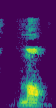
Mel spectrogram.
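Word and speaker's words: một: So mo is how you say one. That's M-O-T with a symbol that goes down and it stops in your throat. So even though the spelling ends in a T, we say it with a P sound in this case.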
